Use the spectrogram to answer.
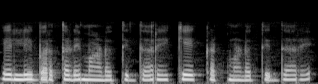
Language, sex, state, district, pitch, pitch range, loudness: Kannada, female, Karnataka, Koppal, 220 Hz, 210-225 Hz, -13 LUFS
